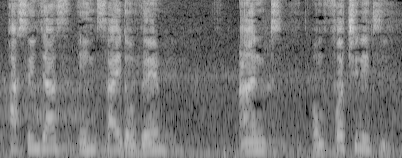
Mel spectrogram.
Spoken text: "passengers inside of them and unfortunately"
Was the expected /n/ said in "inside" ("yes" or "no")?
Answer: yes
